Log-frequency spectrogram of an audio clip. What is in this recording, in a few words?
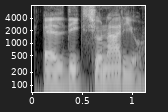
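the dictionary, Spanish, male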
